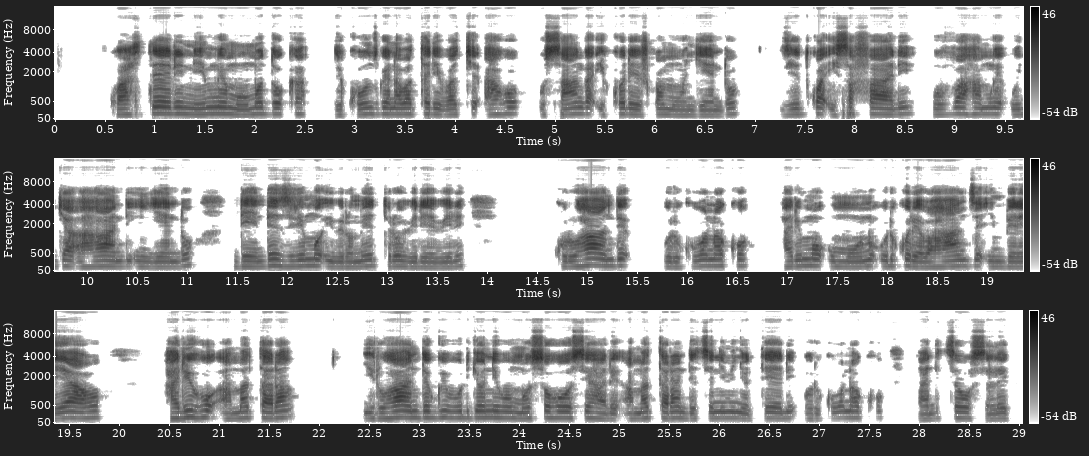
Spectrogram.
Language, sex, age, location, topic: Kinyarwanda, male, 25-35, Musanze, government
